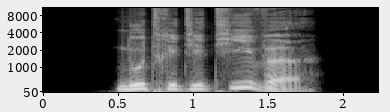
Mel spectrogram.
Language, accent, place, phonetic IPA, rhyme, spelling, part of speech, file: German, Germany, Berlin, [nutʁiˈtiːvə], -iːvə, nutritive, adjective, De-nutritive.ogg
- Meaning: inflection of nutritiv: 1. strong/mixed nominative/accusative feminine singular 2. strong nominative/accusative plural 3. weak nominative all-gender singular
